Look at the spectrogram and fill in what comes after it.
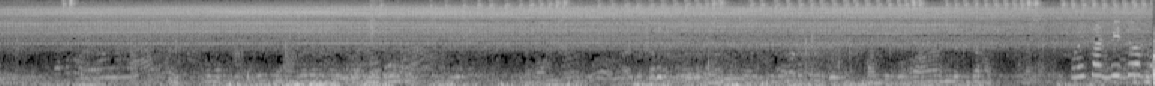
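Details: Crickets at a viewpoint over the Sangu river in Bandarban: a continuous high shrill ringing fills the whole stretch, with faint pulsed trills above, beneath speech and some low wind rumble.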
